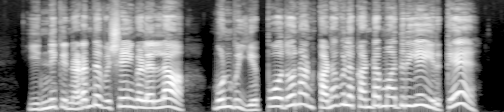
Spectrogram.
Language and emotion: Tamil, surprised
